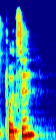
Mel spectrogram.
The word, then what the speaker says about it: poutine: Dual too close to the Canadian border for you not to know what poutine, which, by the way, the correct pronunciation is poutine.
